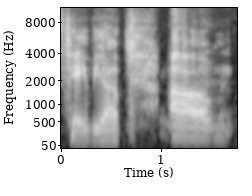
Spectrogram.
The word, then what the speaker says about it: Tavia: But I named her after Octavia Butler. So her name is Tavia.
